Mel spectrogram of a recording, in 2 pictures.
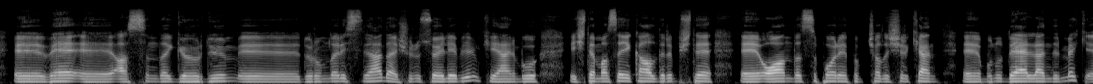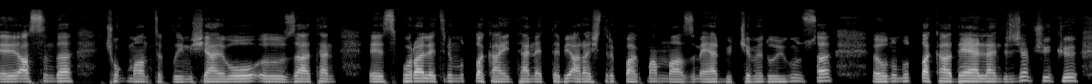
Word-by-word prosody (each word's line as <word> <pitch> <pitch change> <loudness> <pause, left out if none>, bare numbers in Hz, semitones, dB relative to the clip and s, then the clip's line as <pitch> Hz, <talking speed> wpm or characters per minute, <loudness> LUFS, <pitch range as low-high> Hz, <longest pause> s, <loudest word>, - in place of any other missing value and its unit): eee, 130 -1 +2
ve, 135 - +1 0.3
eee, 125 0 0
aslında 135 +2 0
gördüğüm, 135 +3 -1
eee, 125 -1 -1
durumlara 130 +3 -2
istinaden 145 +1 0
şunu 135 +5 -7
söyleyebilirim 140 +6 +1
ki, 150 - -8
yani, 125 -1 0
bu, 135 +1 0 0.3
işte, 125 +4 +1
masayı 140 +2 +2
kaldırıp, 140 -1 +1
işte, 140 -3 +1 0.3
eee, 130 0 +5
o 130 - +6
anda 140 +1 +5
spor 145 +1 0
yapıp 140 -3 -4
çalışırken, 135 -1 -1 0.2
eee, 130 0 +1
bunu 140 +1 -7
değerlendirmek, 140 +5 +3
eee, 130 +2 +2
aslında 140 +2 +2 0.3
çok 145 -1 -6
mantıklıymış. 125 -3 -4
Yani, 130 -1 +3
o, 135 +2 +2
ııı, 130 -1 -1
zaten, 130 +1 0 0.3
eee, 130 0 +1
spor 145 +4 -1
aletini 145 0 +3
mutlaka 140 -2 -1
internette 130 +2 -3
bir 150 - +2
araştırıp 135 +1 -3
bakmam 135 +1 -2
lazım. 120 0 -2
Eğer 125 0 0
bütçeme 130 +2 -5
de - - -7
uygunsa, 140 +5 -1 0.4
eee, 125 - +3
onu 135 +2 -1
mutlaka 145 -2 +2
değerlendireceğim. 135 +3 +3
Çünkü, 160 +1 -2
135 Hz, 145 wpm, -25 LUFS, 130-140 Hz, 0.4 s, o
